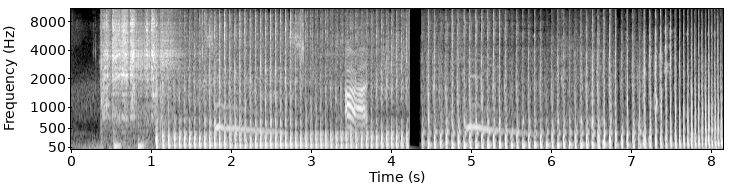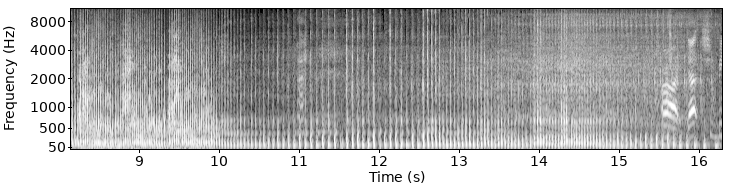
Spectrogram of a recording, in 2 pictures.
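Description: A dirt bike engine idles steadily to warm up its oil, loud and close with a continuous rumble and one brief cut near the start. Occasional clatter and someone talking sit over the running engine.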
